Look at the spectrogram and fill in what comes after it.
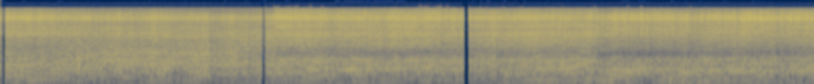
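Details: Toro two-stroke snowthrower test run after a carburetor diaphragm and carb kit replacement: high buzzy steady speed, no surging or sputter; runs cleanly after repair.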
